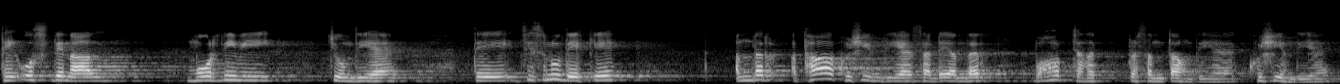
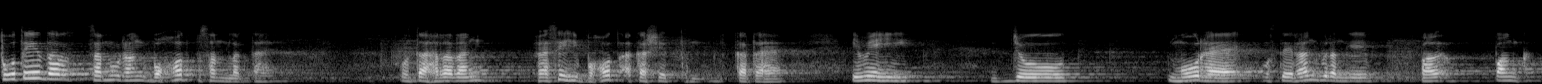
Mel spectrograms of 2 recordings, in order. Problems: none marked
